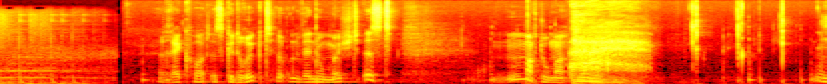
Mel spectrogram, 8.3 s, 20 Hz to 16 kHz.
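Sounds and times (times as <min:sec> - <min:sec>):
speech: 0:01.7 - 0:06.3
chewing sounds: 0:06.8 - 0:08.1
wet mouth smacking and lip-smacking: 0:06.8 - 0:08.1.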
